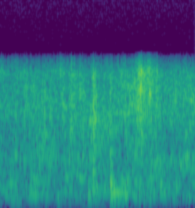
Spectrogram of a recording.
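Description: Indistinct low voices and murmuring in a large hall, with a short low vocal sound about one and a half seconds in.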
